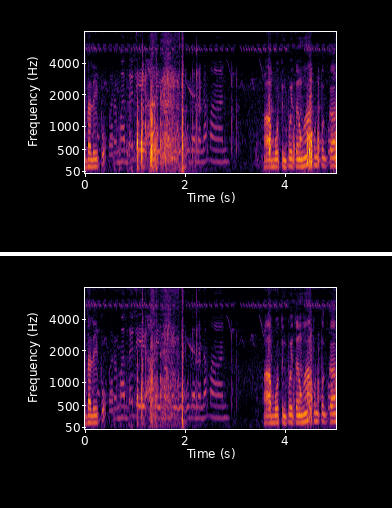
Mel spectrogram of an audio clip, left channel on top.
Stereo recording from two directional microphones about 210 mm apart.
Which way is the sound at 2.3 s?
20° right (ahead or behind).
